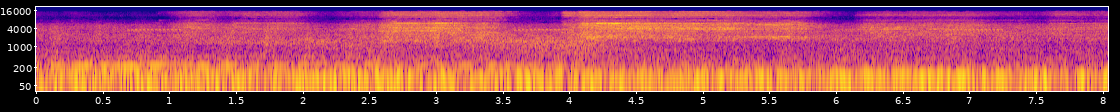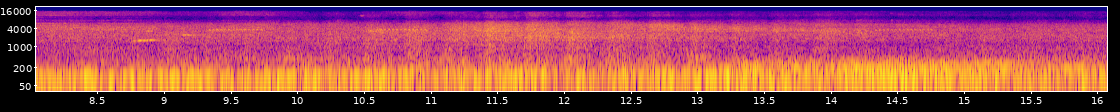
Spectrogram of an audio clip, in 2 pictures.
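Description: CSX coal train's hopper cars rolling slowly over a stone arch bridge: a steady low rumble of wheels on rail, with short high squeals from the wheels now and then.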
